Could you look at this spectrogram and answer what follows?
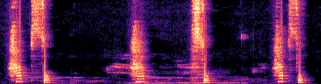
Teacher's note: chúng ta sẽ đọc mà tròn môi cho đến tận khi kết thúc cái âm tiết đó · phụ âm siot biến âm thành phụ âm căng tương ứng của nó, đó là san siot, bởi vì phía trước là phát sinh hi ực.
